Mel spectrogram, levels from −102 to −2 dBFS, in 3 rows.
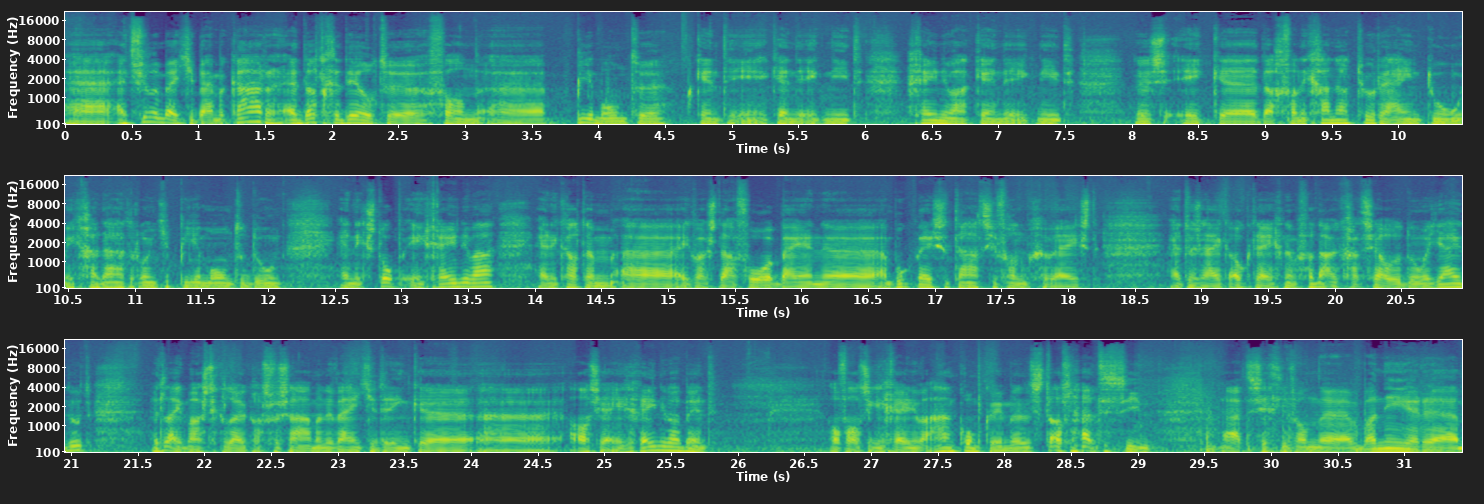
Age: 50-69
